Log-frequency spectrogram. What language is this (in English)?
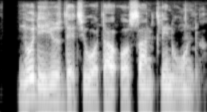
Nigerian Pidgin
